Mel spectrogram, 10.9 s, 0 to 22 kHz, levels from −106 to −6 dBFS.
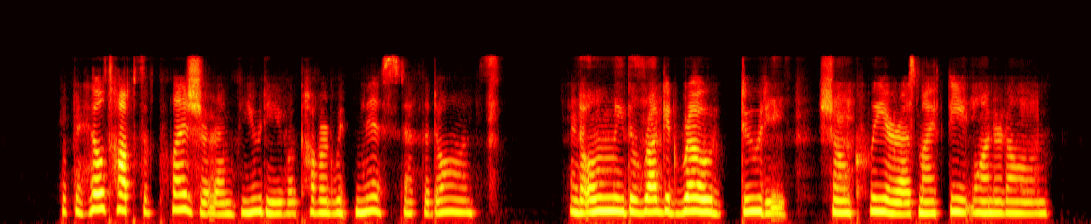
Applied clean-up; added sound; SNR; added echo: neural mask model DeepFilterNet 3.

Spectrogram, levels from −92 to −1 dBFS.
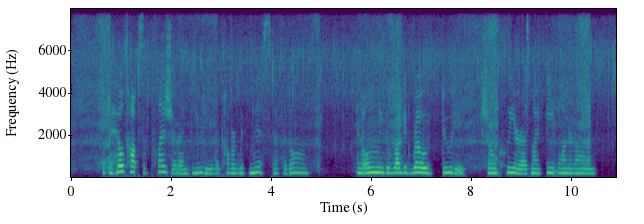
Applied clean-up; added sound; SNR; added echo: none; Writing + Frying (food); 16 dB; none.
